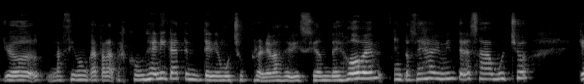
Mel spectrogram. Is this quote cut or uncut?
uncut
